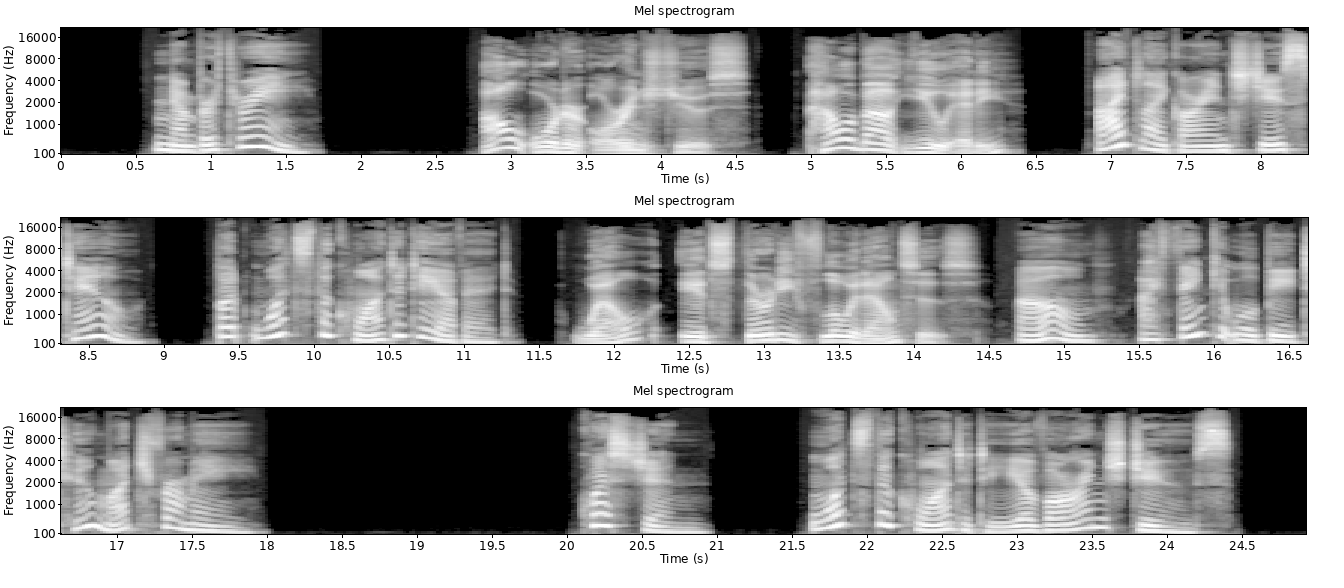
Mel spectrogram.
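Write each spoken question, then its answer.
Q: What's the quantity of orange juice?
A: 30 fluid ounces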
